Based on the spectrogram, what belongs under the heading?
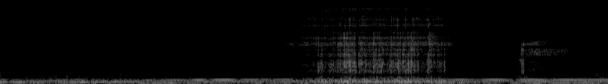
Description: This time he is showing us his snoring! Snores like his dad! Hehe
